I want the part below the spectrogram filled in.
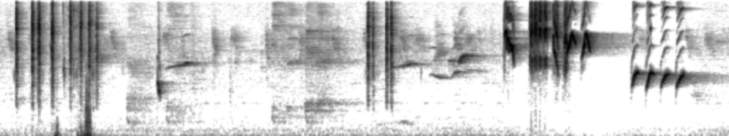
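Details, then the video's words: A White-rumped shama sings a varied, many-voiced training song meant to excite other shamas: dry clicking bursts, then scattered whistled slurs, a burst of dense high notes, and a closing run of four falling whistles. "Chòe Lửa Hót Nhiều Giọng, Luyện Chòe Lửa Hót Căng"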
